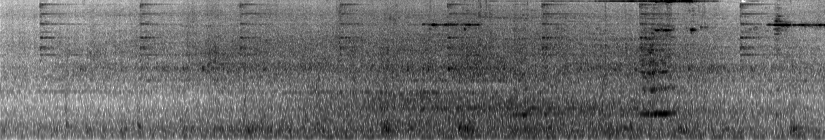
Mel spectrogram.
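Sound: train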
